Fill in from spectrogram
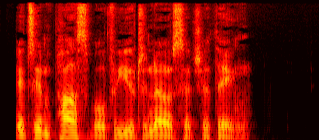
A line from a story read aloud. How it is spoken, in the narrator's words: Anne said flatly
